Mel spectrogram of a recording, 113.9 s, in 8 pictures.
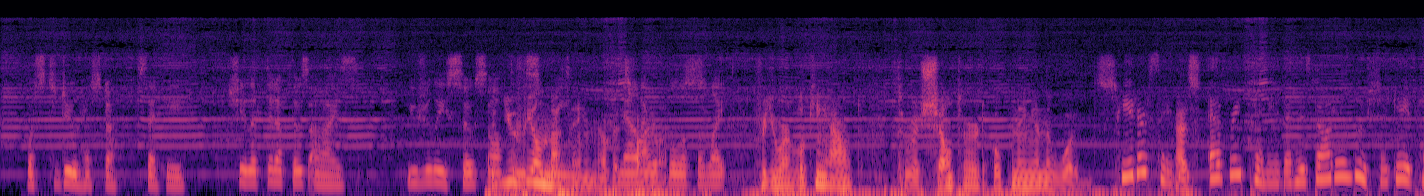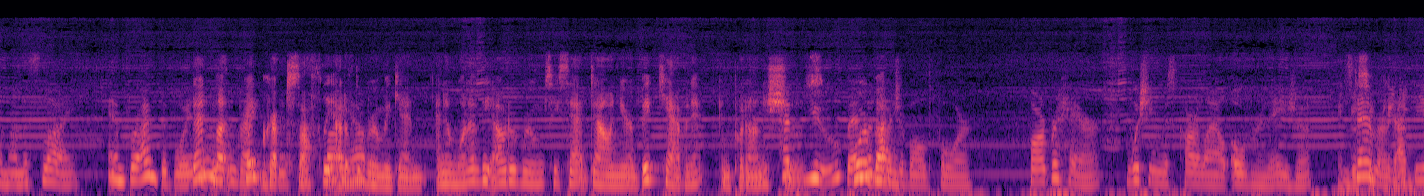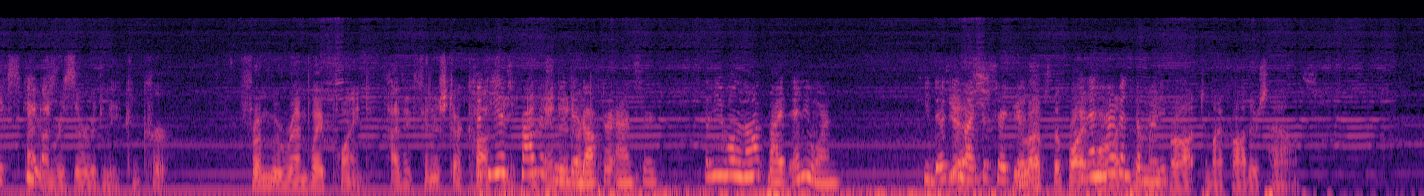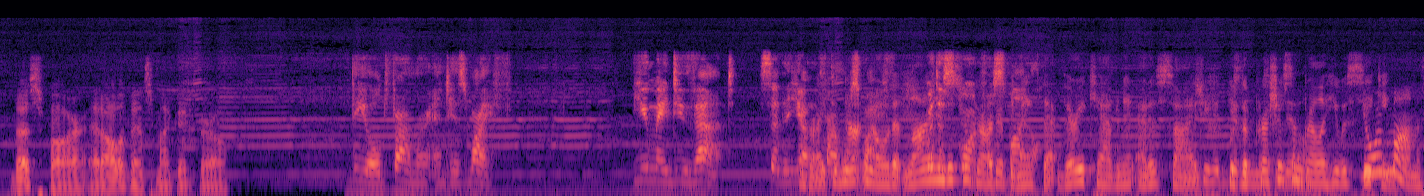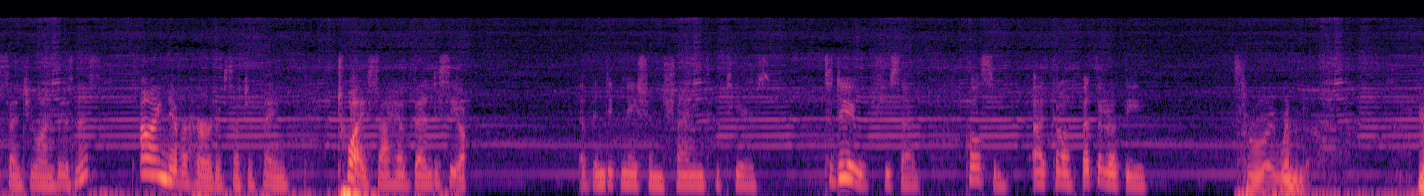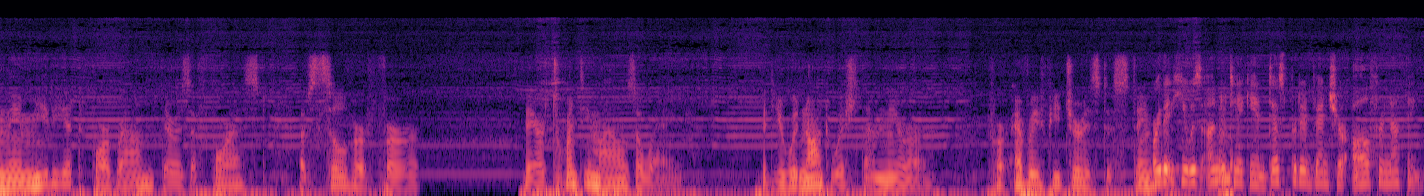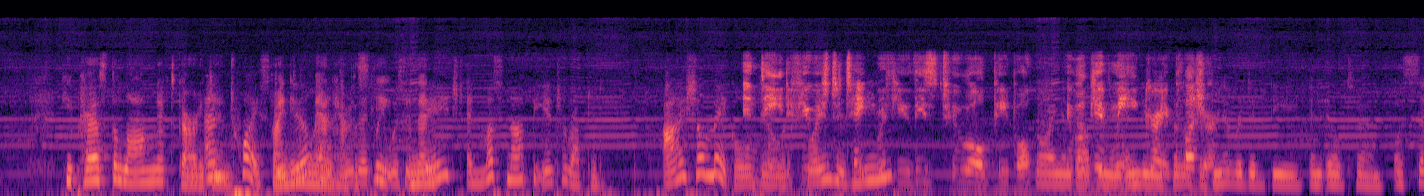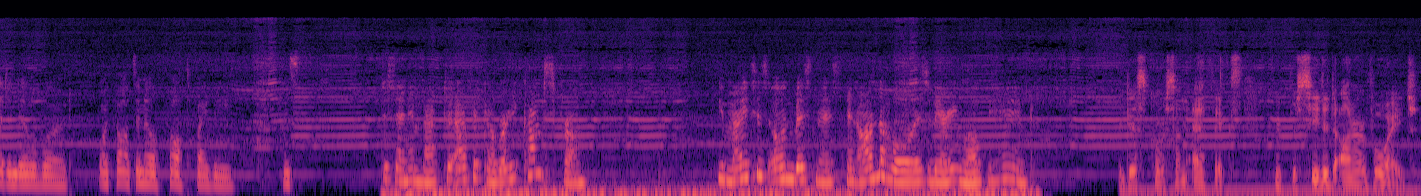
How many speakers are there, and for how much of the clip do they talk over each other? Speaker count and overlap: nine, about 21%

